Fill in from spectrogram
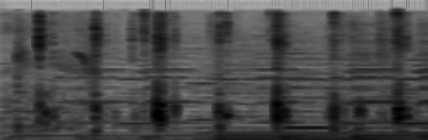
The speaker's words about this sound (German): Am nächsten Morgen, den Wagen hatte ich bereits mit den Pferden bespannt, kam mein Herr, wir fuhren los zum Pfaffen aufs Land.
